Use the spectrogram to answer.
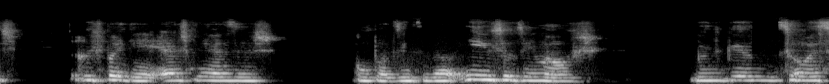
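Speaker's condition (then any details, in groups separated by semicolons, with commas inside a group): Cerebral palsy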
